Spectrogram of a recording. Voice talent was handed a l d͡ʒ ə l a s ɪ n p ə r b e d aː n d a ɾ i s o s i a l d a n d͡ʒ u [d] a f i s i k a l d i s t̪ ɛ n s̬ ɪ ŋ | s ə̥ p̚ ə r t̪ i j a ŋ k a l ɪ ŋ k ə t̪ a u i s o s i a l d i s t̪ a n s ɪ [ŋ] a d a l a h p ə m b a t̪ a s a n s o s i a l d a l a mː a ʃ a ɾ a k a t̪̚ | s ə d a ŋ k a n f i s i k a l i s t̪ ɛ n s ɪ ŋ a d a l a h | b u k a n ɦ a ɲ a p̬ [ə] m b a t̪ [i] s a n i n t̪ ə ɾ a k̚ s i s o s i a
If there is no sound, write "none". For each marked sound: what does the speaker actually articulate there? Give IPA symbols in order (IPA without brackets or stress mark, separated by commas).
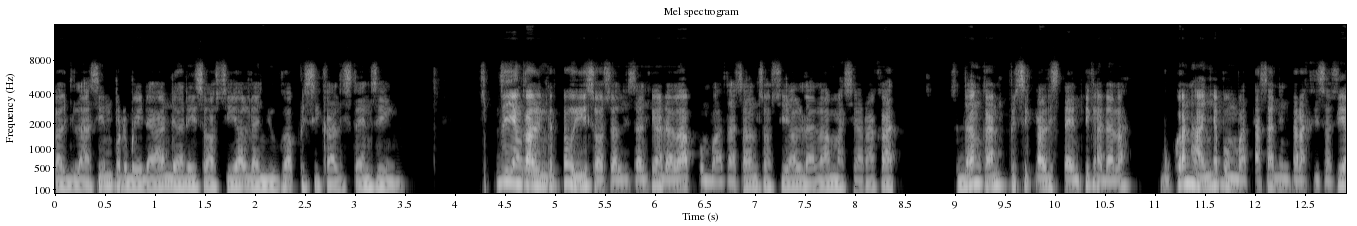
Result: ɡ, ŋ, ə, a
